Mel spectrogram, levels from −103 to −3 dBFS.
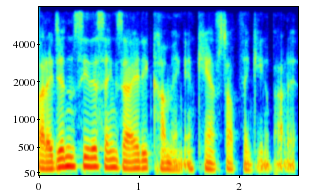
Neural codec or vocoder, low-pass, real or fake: none; 7.2 kHz; real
